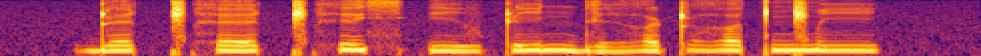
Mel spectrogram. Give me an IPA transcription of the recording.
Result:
ɖ ɛ˨ ǁʰ ɛ˨˦ ǁʰ ɪ˦˨ sʲ ʔ i˨ v ʈ i˦ n d ɪ˨ ɦ ʌ˦ ʈ ɦ ʌ˦ t ŋ͡ǁ i˦

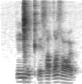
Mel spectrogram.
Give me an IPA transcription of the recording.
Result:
ŋ͡ǀ ɛ̤ kʼ ɘ z ø dˤ ɘ zˤ ɵː

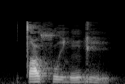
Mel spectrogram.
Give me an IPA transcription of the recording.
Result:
tˤ ʊ sʷ i ʎ ŋ ɡ i

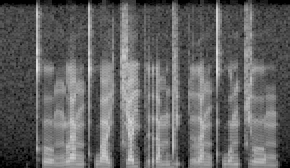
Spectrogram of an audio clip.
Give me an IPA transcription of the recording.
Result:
kʰ ɤː˩˦ ŋ l a˧ ŋ kʰ w a˨˩ j t͡ɕ a˥˩ j p r a˦˥ m d i˦˥ ʔ p r a˧ ŋ kʰ w o˦˥ n t͡ɕ ɤː˧ m

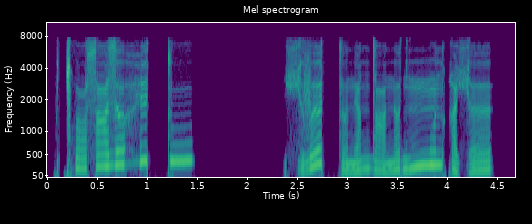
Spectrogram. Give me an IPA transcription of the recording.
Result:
ǀʰ o˧ sˤ ɜ˥ z ʌ˥ h ɪ˥ tː u˥ | ç ɪ˩ v ɜ˥ tː ʌ˩ n ɛ˧ n dˤ ɜ˩ n ʌ˧ d mː ũ˥ n q ɛ˩ ç ɜ˧

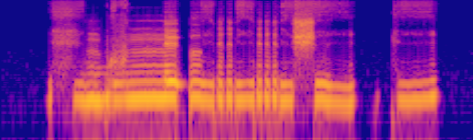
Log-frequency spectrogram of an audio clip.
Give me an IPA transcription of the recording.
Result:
x i̤ m b ɯ v nː e ʔ l i̤ r i̤ r i̤ ʃ ɦ i̤ | k i̤

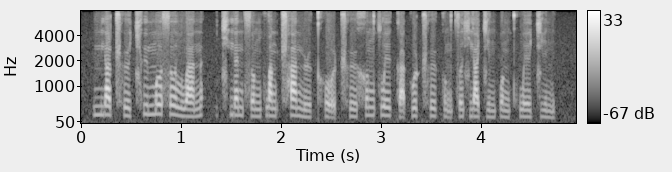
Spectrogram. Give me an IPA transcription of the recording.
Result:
m j ä˥ ʈ͡ʂʰ ɻ̩˧˥ t͡ɕʰ y˥ m ɤ˥˧ s ɤ˥˩ l w a˧˥ n | t͡ɕʰ j ɛ˥˩ n s ɤ˧˥ ŋ f w ɑ˧ ŋ ʈ͡ʂʰ a˥˩ n ɻ ɻ̩˩ kʰ o̰˨˩ ʊ̯ ʈ͡ʂʰ ɻ̩˧˥ x ɤ˥ ŋ t͡s w e˥˩ ɪ̯ k ä̰˨˩ k u˥˩ ʈ͡ʂʰ ɻ̩˥ k ʊ̰˨˩ ŋ t͡s ɤ˥˧ ɕ j ä˥˩ t͡ɕ i˧˥ n p ɤ˧˥ ŋ kʰ w e˥ ɪ̯ t͡ɕ i˥˩ n

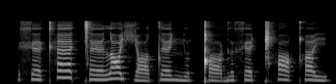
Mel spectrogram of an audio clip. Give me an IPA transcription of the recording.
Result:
x ɛ˨˩ kʰ æ˥ ǀ ɛ˧ l ɑ˥ ç ɑ˨˩ t ɛ˧ ɲ ʊ˨˩ ǃ ɑ˨˩ ɡ ə˧ x ɛ˧ ǁʰ ɑ˥˨ qʰ i˥˨

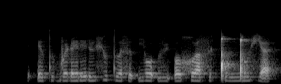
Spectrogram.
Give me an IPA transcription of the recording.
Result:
ʔ e tʷ e ɡ u ə̯ ɽ e ɾ i ɾ y ç u tʷ æ s ɯ ʔ j o ʔ v y ʔ o χʷ ɑ s ɯ ǃ u ŋ͡ǃ u ç æ

